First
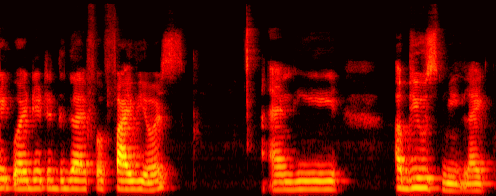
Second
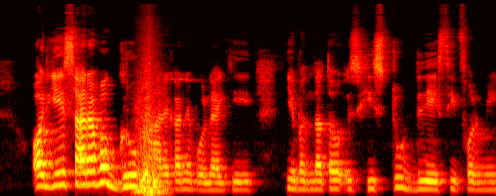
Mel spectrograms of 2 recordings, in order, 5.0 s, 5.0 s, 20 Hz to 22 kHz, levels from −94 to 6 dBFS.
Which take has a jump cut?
second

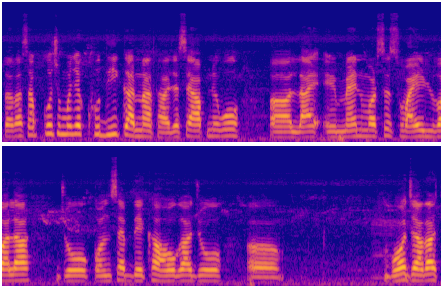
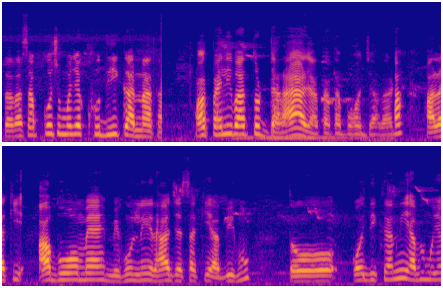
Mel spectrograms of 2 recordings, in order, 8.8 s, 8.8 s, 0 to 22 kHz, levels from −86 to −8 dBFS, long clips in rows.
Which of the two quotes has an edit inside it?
second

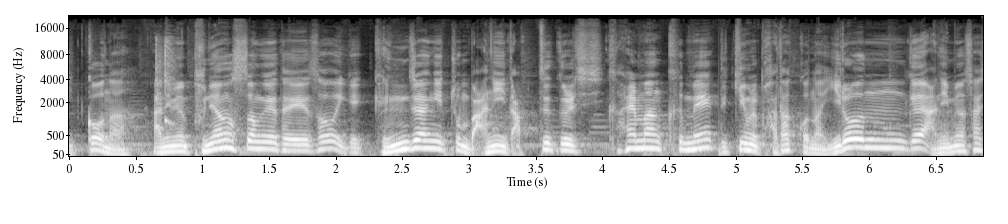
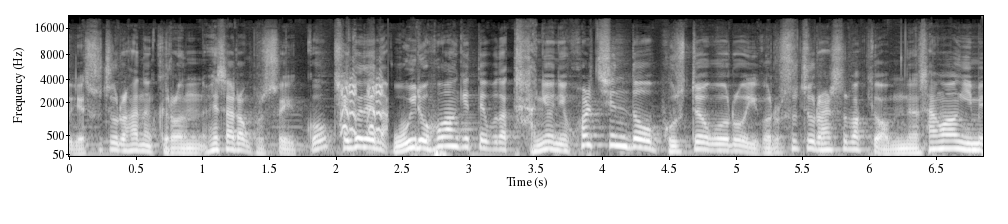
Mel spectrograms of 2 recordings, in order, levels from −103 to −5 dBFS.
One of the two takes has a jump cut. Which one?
second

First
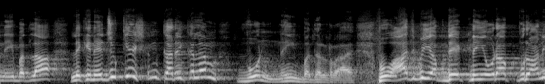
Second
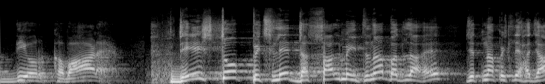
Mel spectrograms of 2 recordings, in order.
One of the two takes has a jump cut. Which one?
second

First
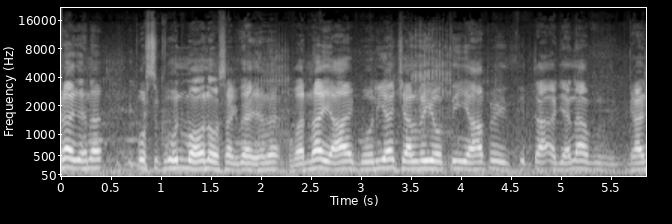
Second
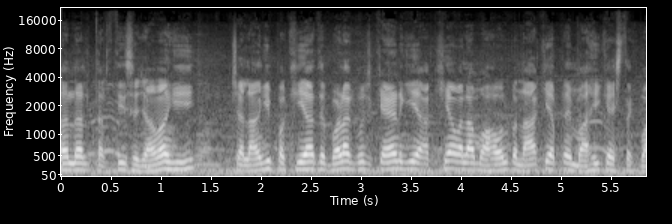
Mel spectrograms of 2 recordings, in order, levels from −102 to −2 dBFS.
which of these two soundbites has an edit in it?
first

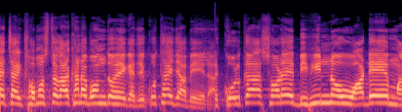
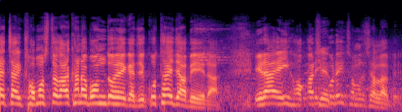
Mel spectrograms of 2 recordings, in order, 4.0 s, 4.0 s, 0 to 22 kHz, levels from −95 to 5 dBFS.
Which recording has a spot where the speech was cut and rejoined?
first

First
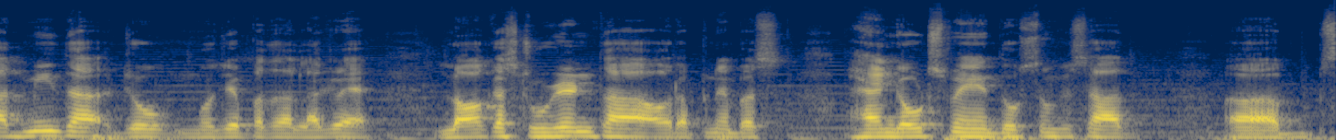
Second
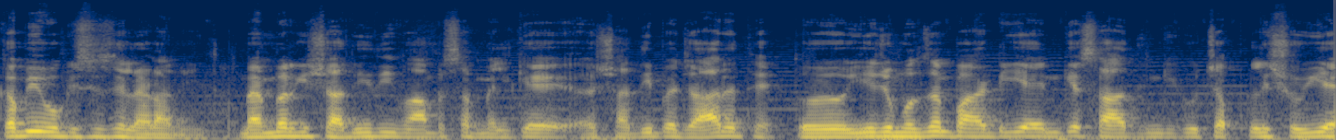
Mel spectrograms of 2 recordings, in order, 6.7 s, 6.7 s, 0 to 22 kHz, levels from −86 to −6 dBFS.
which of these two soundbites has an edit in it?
second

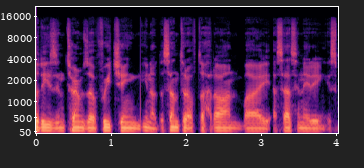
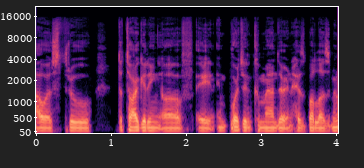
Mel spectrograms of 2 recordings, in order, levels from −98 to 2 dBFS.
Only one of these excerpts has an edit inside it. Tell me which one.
first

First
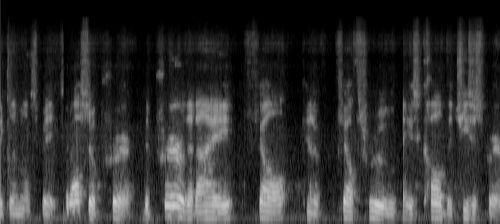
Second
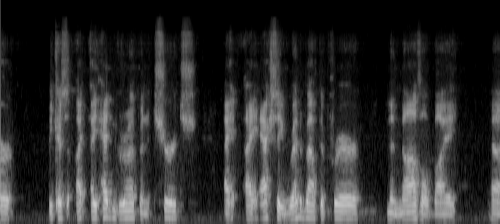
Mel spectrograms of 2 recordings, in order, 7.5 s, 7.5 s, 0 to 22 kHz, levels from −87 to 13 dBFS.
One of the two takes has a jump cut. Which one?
first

